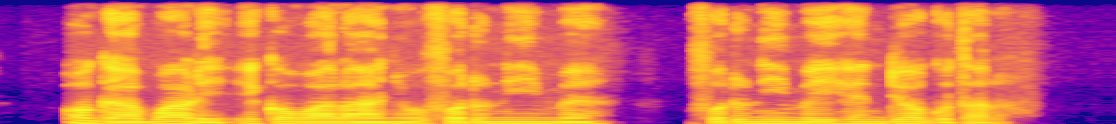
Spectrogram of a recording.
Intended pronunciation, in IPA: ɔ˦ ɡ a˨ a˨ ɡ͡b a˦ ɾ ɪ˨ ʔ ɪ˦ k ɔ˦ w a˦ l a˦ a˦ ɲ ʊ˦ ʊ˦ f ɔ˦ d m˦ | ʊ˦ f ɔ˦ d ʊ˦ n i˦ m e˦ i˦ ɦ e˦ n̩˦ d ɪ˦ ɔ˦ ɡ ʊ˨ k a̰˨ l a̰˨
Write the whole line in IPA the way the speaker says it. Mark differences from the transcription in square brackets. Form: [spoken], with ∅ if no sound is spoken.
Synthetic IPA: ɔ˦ ɡ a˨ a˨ ɡ͡b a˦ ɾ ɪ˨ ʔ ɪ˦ k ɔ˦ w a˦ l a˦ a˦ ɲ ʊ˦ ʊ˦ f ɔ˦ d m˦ | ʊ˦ f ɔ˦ d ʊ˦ n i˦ m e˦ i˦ ɦ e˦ n̩˦ d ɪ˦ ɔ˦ ɡ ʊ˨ [t] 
